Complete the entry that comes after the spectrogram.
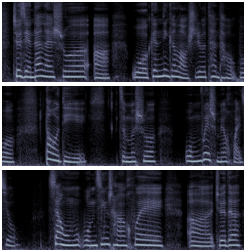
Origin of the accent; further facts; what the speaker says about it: Singapore; 我是新加坡人啊，可是我知道我拍新加坡的话，它就只是新加坡的故事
